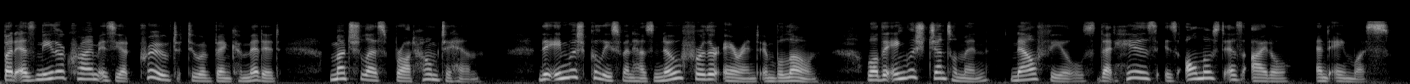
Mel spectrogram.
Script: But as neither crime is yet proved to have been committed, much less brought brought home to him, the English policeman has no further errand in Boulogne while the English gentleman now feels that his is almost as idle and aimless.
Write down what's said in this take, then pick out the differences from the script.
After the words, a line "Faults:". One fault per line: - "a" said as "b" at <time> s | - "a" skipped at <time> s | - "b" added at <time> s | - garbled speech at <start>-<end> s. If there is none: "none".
But as neither crime is yet proved to have been committed, much less brought home to him, the English policeman has no further errand in Boulogne while the English gentleman now feels that his is almost as idle and aimless.
Faults:
- "brought" skipped at 4.2 s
